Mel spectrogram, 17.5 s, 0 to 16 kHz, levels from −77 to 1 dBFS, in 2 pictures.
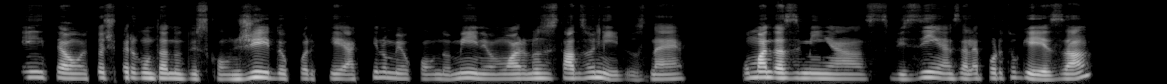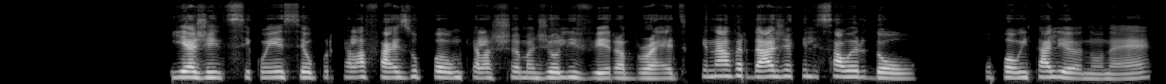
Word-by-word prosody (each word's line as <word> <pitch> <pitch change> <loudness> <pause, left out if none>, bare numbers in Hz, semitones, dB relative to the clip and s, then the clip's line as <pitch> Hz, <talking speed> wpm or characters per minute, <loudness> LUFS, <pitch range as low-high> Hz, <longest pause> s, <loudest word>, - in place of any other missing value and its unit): Então, 210 -4 -3
eu 170 - -11
tô 205 - -6
te 195 - -10
perguntando 190 -3 -2
do 165 - -13
escondido, 165 +4 -1
porque 170 0 -10
aqui 160 +6 -9
no 210 - -7
meu 180 -3 -8
condomínio, 165 +2 -6
eu - - -10
moro 170 +1 -2
nos 180 +1 -3
Estados 180 +1 -2
Unidos, 145 -10 -5
né, 160 +2 -6 0.4
uma 210 +3 +4
das 190 -2 +1
minhas 165 -3 -6
vizinhas, 175 +3 -5
ela 170 0 -4
é - - -6
portuguesa 170 - -1 1.9
E 220 +1 +7
a 215 - +11
gente 210 -1 +1
se 215 - -5
conheceu 210 0 +1
porque 225 +2 -15
ela 225 +1 +2
faz 215 -1 +3
o 235 - -2
pão 215 -2 +1
que - - -18
ela 200 0 +2
chama 205 +2 -4
de 200 +1 0
oliveira 195 -2 +2
bread, 185 0 0
que 245 - -8
na 255 +1 +6
verdade 240 -2 +6
é - - +1
aquele 245 0 -7
sourdough, 215 -7 +2 0.5
o 215 - -15
pão 210 0 +2
italiano, 205 -5 +1
né, 175 +4 -3
190 Hz, 175 wpm, -23 LUFS, 175-215 Hz, 1.9 s, a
